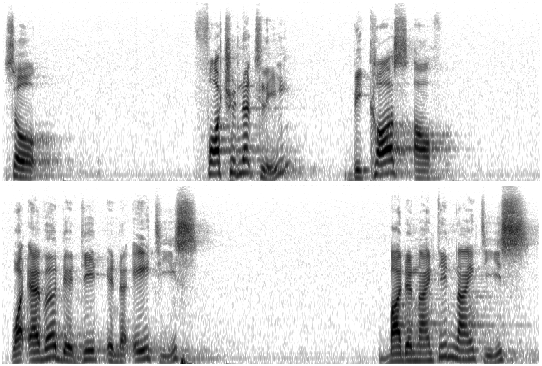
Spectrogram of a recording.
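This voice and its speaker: A man's voice: a little high, lively intonation, slow pace, long pauses, a bit bright. A man with a Singaporean accent giving a talk to teachers, repeating key points and checking in with the audience with "yeah?". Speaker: education speaker. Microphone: handheld mic. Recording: hall with long reverb.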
